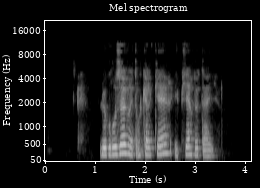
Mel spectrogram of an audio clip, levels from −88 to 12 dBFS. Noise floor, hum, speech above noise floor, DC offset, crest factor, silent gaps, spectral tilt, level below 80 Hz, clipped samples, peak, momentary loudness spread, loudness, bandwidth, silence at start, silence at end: -86 dBFS; none; 64 dB; under 0.1%; 18 dB; none; -5.5 dB/octave; -74 dBFS; under 0.1%; -6 dBFS; 25 LU; -22 LUFS; 11.5 kHz; 0.65 s; 0.75 s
